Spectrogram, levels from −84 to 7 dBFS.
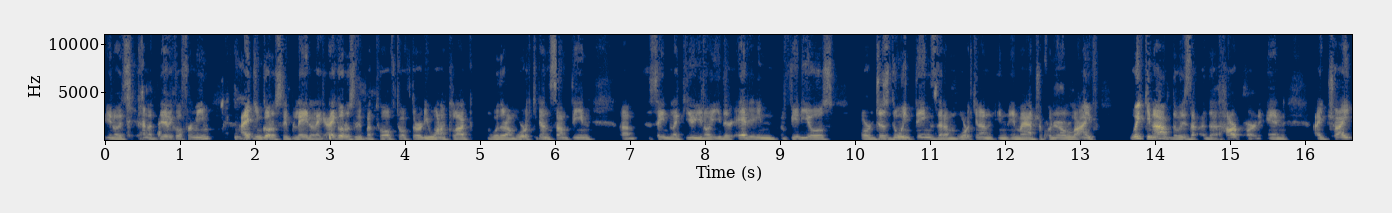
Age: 20-39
